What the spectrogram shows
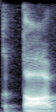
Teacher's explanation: So it's ending with ub sound, it's schwa sound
